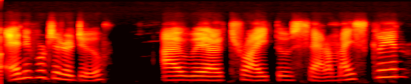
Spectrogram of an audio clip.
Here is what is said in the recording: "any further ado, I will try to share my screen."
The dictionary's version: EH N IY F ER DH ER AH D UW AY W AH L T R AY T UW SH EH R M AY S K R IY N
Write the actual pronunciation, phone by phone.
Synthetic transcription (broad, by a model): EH N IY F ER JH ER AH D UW AY W AH L T R AY T UW S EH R M AY S K R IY N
